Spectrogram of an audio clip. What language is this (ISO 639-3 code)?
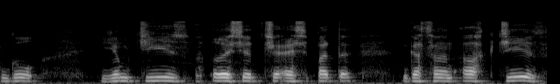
kas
